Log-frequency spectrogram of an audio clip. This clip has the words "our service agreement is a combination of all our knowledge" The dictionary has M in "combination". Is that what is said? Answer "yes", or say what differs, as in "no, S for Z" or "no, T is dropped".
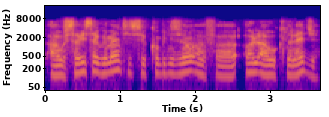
no, M is dropped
